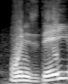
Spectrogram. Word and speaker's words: Wednesday: طيب Monday معناها يوم الاثنين، Tuesday معناها يوم التلات، Wednesday معناها يوم الاربع، الدي ما بتنطقش، Wednesday معناها يوم الاربع، Thursday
